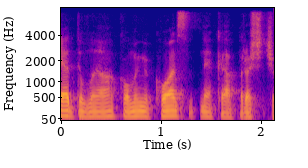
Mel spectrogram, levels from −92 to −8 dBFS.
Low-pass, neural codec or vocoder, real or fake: 7.2 kHz; codec, 16 kHz in and 24 kHz out, 0.6 kbps, FocalCodec, streaming, 2048 codes; fake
